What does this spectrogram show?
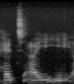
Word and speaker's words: hierarchical: So HIERARCHICAL. So it can be, it should be pronounced as hier hierarchical.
